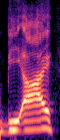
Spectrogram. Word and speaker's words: Bijan: Because that's how it's spelled. Bi-weekly, B-I-J-A-N, Bijan. I get in the comments all the time about this. It's Bijan, okay?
